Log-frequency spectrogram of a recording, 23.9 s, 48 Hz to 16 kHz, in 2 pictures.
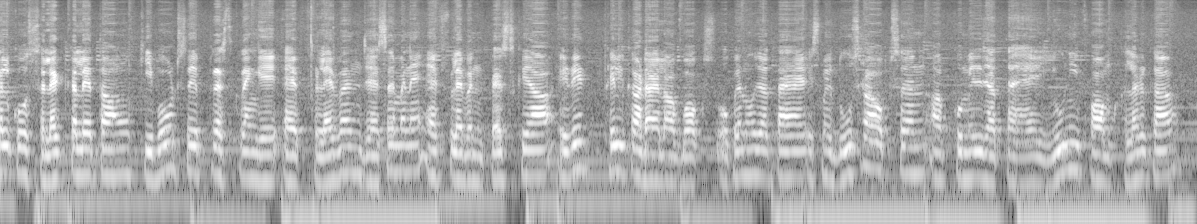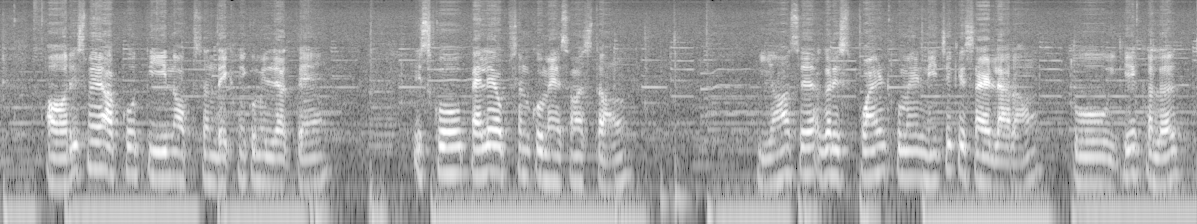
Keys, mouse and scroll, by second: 3.5 F11, 7.6 click, 11.6 click, 21.4 click.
